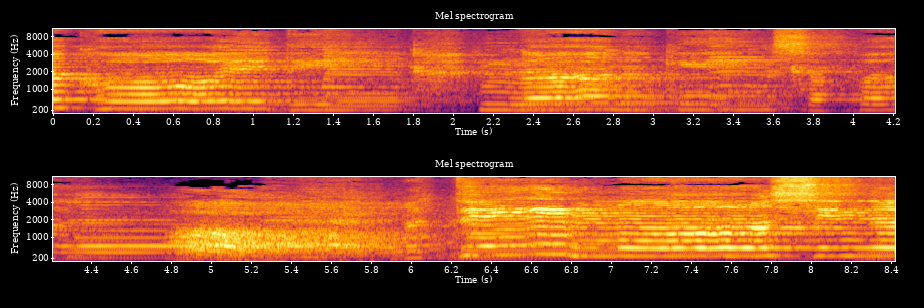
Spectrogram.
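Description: A man singing a slow ballad to his own acoustic guitar, in phrases with short breaks between them.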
